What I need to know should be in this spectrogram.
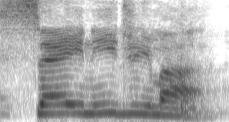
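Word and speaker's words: Sae Niijima: I don't know how to pronounce it. It's in Japanese. It's Sei Nijima.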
